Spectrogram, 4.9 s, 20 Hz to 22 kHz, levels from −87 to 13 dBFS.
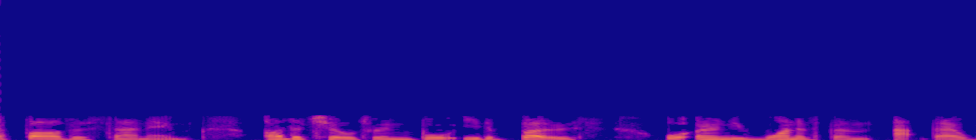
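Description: From start to finish the speech carries the AMR narrowband mobile codec sound, and the damage is plainly audible. Nothing above 4 kHz survives, so it's muffled and phone-like. The low bit budget, which fits the 7.4 kbps mode, leaves the voice buzzy and synthetic.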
